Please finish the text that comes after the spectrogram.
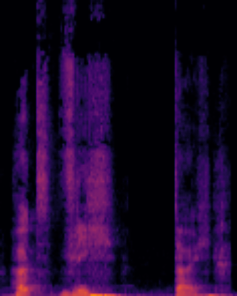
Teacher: the IE, which we pronounce as E, not as I, like in English, in Dutch.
